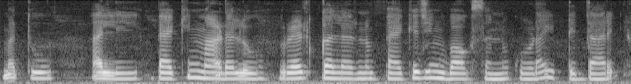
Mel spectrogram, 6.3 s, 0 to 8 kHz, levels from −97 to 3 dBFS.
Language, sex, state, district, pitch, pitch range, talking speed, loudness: Kannada, female, Karnataka, Bidar, 205 Hz, 195-215 Hz, 105 wpm, -16 LUFS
